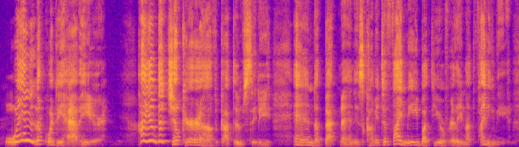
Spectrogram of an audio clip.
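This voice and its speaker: A put-on character voice carries the words along at a moderate pace. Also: man. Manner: cackly, taunting.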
